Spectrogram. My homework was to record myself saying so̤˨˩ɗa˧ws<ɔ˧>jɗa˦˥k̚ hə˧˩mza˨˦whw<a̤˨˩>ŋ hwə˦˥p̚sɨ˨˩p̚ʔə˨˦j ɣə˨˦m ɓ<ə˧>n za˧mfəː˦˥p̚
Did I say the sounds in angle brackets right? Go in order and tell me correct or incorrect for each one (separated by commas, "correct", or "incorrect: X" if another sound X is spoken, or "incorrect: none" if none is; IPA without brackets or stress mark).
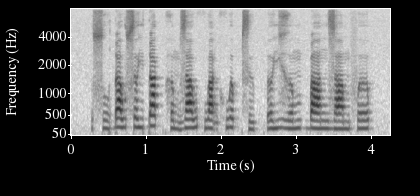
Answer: incorrect: ə˧, incorrect: a̰˧˨, incorrect: a˧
